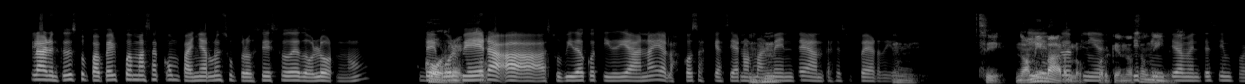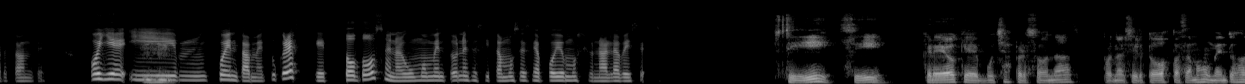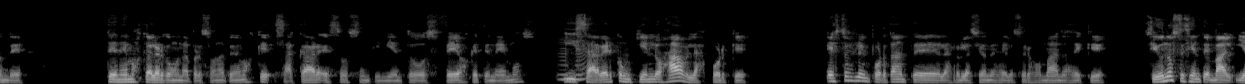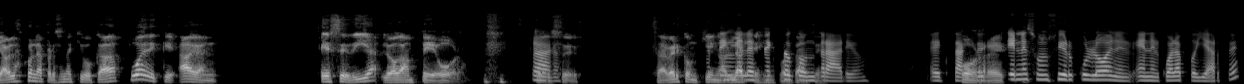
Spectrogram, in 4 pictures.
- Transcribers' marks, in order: chuckle
- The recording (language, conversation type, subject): Spanish, podcast, ¿Cómo apoyar a alguien que se siente solo?
- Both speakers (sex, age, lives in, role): female, 30-34, Italy, host; male, 25-29, United States, guest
